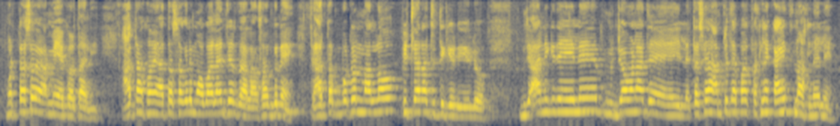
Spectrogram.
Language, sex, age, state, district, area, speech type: Goan Konkani, female, 60+, Goa, Salcete, rural, spontaneous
